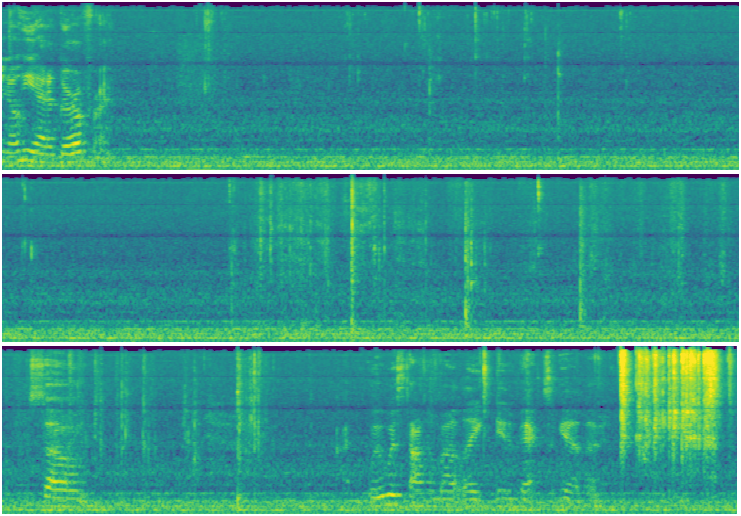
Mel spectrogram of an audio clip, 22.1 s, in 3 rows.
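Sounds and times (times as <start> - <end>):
steady low hum: 0.0 - 22.0
chewing with mouth closed: 3.4 - 6.4
paper box crinkling: 9.7 - 12.3, 13.2 - 17.4.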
